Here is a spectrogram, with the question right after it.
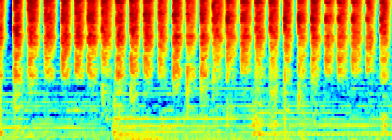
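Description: A shockwave therapy machine running, firing rapid regular pulses at about ten per second with a sharp percussive tapping over a faint tonal hum, close and steady.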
